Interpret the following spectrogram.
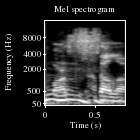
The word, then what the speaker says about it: Barcelona: Yeah, Barcelona. That's how you say it. Because they get a C as a TH in Spanish language.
